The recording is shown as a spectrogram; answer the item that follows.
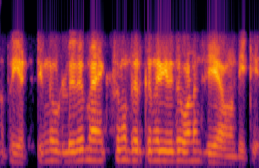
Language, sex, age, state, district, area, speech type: Malayalam, male, 18-30, Kerala, Kasaragod, rural, conversation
